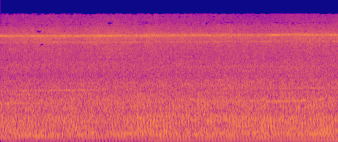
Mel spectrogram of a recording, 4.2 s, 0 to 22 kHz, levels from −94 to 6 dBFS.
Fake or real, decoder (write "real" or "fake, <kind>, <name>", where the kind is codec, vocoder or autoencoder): real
